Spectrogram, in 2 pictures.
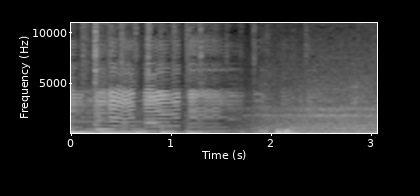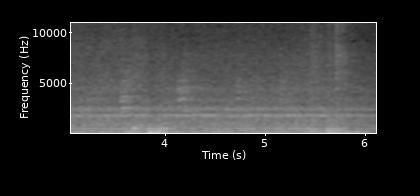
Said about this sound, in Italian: Quando il treno arriverà alla stazione,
